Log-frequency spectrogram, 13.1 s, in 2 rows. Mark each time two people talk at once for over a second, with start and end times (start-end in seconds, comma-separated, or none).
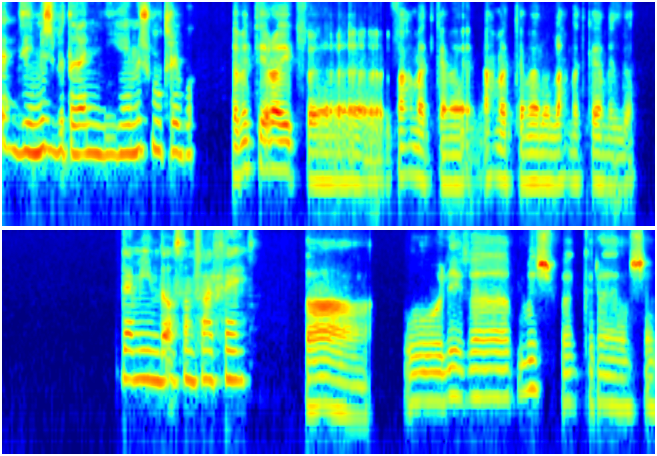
none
